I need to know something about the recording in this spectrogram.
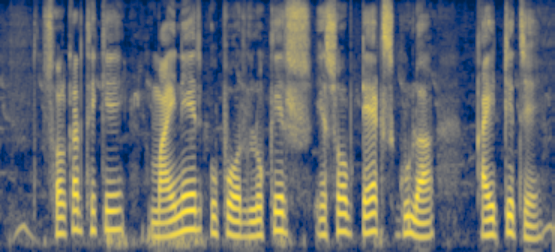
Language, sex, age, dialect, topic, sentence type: Bengali, male, 25-30, Western, banking, statement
